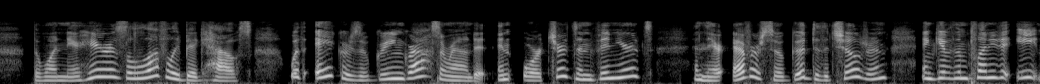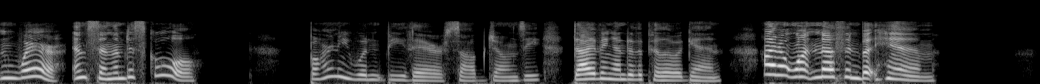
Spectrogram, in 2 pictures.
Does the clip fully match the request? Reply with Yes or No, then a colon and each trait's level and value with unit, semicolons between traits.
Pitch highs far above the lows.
Yes: wide, 8.7 semitones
